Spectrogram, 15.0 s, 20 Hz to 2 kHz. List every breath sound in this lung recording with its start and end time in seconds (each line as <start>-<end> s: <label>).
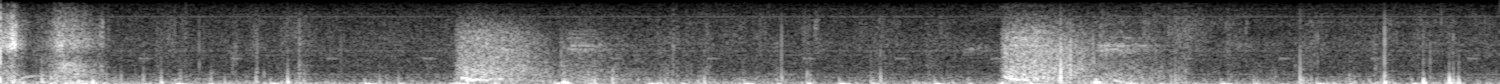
0.32-1.12 s: exhalation
4.51-5.54 s: inhalation
5.56-7.27 s: exhalation
10.02-11.06 s: inhalation
10.02-11.06 s: crackles
11.05-12.01 s: exhalation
